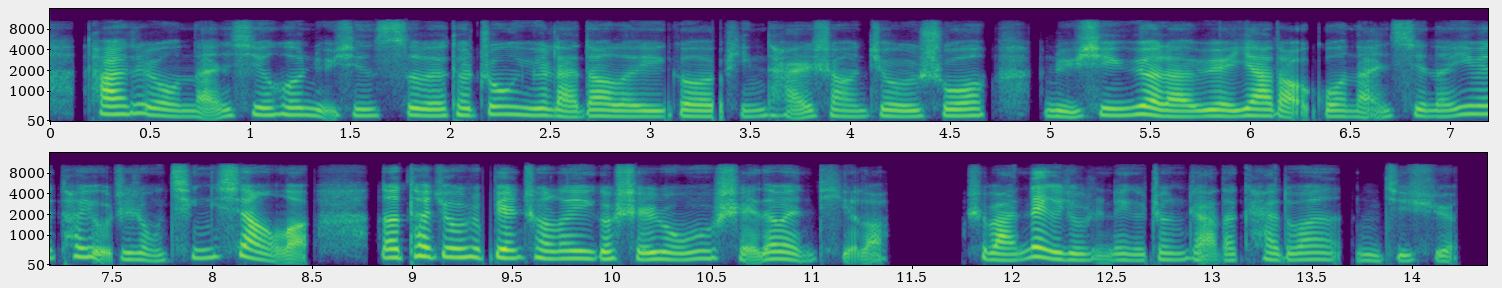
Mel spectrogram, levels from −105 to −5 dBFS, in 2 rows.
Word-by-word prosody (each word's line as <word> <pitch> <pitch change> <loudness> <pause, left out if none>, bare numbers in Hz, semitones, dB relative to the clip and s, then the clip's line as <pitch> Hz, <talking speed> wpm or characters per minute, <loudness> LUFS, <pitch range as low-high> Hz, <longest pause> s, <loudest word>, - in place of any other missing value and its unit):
它 260 0 +5
这 290 - -3
种 200 -5 -1
男 195 +2 -3
性 230 +1 -2
和 235 -2 0
女 215 -4 -4
性 210 0 -4
思 225 +1 -1
维， 205 - +2
它 220 +1 -1
终 255 +2 -1
于 220 -1 +1
来 190 -4 0
到 200 +1 +1
了 185 -1 0
一 180 0 -1
个 185 -1 0
平 185 +1 -8
台 220 -5 -3
上， 190 -2 -4
就 190 -1 -2
是 185 - -1
说 210 +1 0 0.3
女 185 -3 -2
性 220 +3 +2
越 245 -2 +6
来 180 -2 +3
越 195 0 +2
压 210 -1 +5
倒 195 - +1
过 190 -1 -3
男 180 +1 -4
性 200 0 -4
了， 185 +1 -4
因 255 +4 -2
为 265 - -1
它 310 +2 -2
有 - - 0
这 220 - -4
种 200 -4 -4
倾 270 +6 -3
向 - - +4
了， - - +1 0.3
那 275 -1 +7
它 320 +3 +5
就 290 -1 +2
是 290 - +2
变 270 -1 +5
成 260 -4 0
了 245 +1 +2
一 245 - +1
个 230 - +2
谁 220 -3 +2
融 215 -2 0
入 245 +1 -3
谁 - - +1
的 230 - +2
问 205 -6 -1
题 - - -8
了， - - -5 0.4
是 255 - -4
吧？ 195 -2 +3
那 285 +5 +6
个 230 - +4
就 200 -1 -1
是 - - -10
那 195 0 -6
个 185 - -6
挣 210 0 -5
扎 225 - -2
的 190 - -5
开 210 - -4
端， 210 +1 -3
你 185 -2 -8
继 175 - -6
续。 180 - -6
210 Hz, 320 characters per minute, -26 LUFS, 190-240 Hz, 0.4 s, 那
